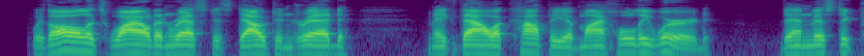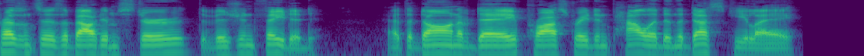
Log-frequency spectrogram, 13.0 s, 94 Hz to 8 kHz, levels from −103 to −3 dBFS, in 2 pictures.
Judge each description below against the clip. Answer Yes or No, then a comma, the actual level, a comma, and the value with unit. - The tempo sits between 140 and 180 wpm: No, average, 190 wpm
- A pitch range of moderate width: No, narrow, 1.5 semitones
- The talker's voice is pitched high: No, low, 115 Hz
